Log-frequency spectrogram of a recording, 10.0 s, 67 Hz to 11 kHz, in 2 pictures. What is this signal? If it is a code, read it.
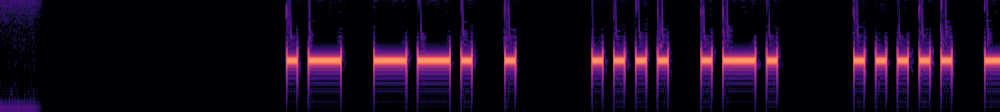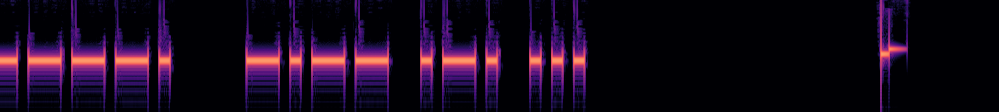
Morse code, heard as a keyed tone, about 22 wpm, 700 Hz. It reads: AGE HR 59 YRS
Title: K1USN SST QSO Practice 22wpm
